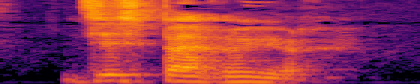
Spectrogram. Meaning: third-person plural past historic of disparaître
- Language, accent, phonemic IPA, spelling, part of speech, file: French, Canada, /dis.pa.ʁyʁ/, disparurent, verb, LL-Q150 (fra)-disparurent.wav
